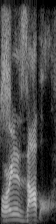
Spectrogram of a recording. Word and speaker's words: Oyarzabal: Orizabel. Oh, yeah. I'm going to pronounce that.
